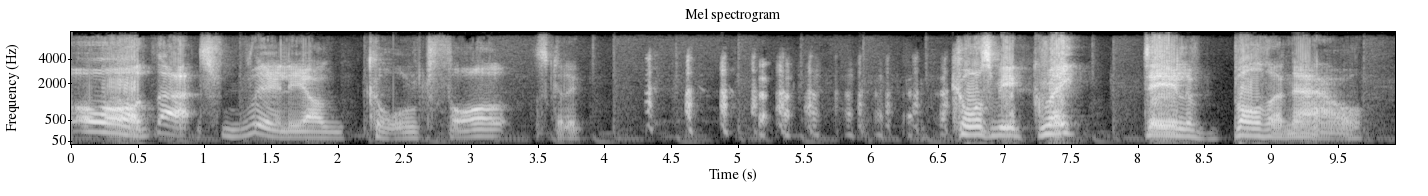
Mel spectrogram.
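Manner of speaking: loud, sorrowful, mournful demon voice. Game master voices the demon whose foot a player smashes: sorrowful demon voice. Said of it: "the sorrowful demon goes".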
